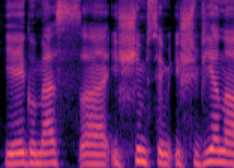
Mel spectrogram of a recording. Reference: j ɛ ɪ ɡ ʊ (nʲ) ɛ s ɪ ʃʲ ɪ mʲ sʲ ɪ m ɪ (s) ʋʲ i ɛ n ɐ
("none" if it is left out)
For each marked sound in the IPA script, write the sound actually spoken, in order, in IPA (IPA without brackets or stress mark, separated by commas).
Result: mʲ, ʃ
